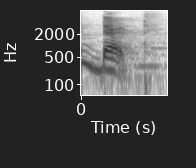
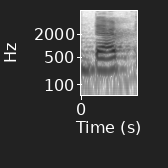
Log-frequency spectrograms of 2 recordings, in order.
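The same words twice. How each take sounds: First: डेट with only a t at the end; silent B. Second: डेप्ट with a "pt" ending; डेप्ट with both final consonants heard; mispronounced, B sounded. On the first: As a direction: say डेट with no b or p before the t. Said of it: "इसको पढ़ेंगे डेट". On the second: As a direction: say डेप्ट wrongly, sounding the letter before t. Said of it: "डेप्ट नहीं पढ़ेंगे". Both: Shown as a demonstration.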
